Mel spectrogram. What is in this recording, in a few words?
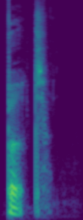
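"but", British English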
